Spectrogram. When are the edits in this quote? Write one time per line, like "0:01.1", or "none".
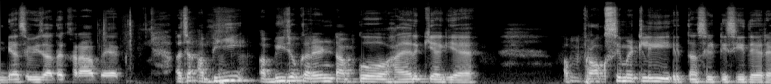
0:01.2
0:06.8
